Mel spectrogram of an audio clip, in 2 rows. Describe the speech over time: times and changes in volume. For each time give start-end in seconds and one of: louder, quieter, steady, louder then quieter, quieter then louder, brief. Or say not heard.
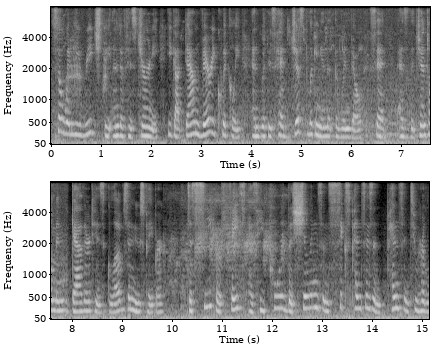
0.0-15.1 steady.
